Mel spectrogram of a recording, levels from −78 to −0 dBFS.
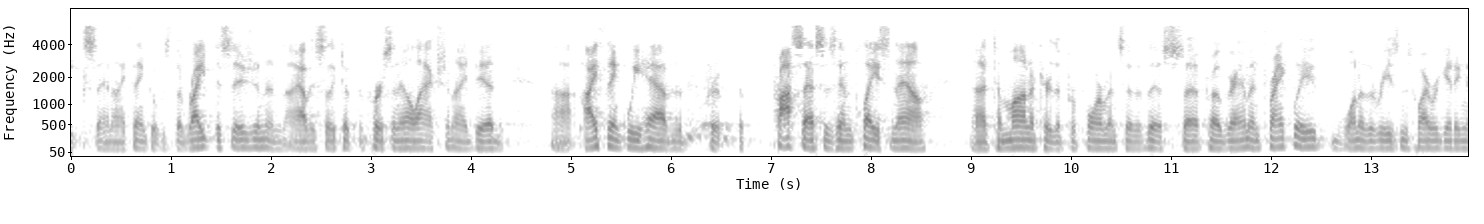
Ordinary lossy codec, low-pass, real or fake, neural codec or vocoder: MP3, 24 kbps; 7.2 kHz; real; none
